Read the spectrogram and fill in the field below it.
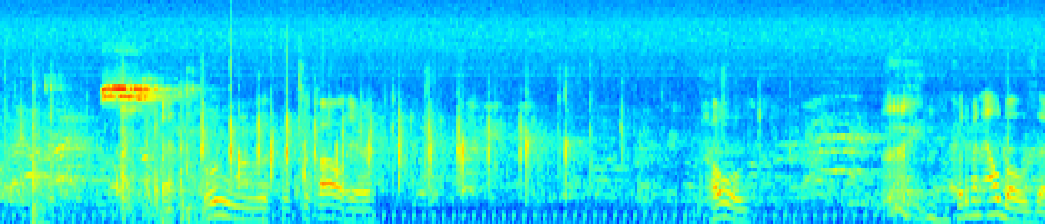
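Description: A basketball bounces repeatedly on a wooden floor.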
